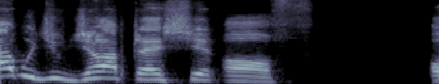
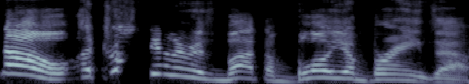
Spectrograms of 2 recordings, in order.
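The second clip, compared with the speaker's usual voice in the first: ordinary talk, nothing marked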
